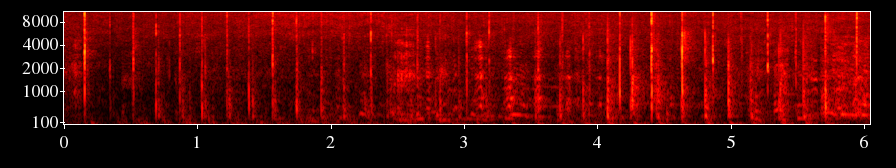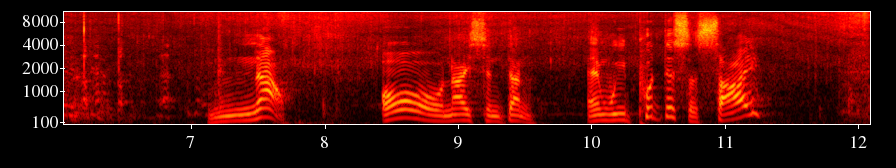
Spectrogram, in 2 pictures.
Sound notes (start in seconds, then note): 0.0 clapping burger patty in hand faster; 1.8 audience laughing; 5.0 Yan stomping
